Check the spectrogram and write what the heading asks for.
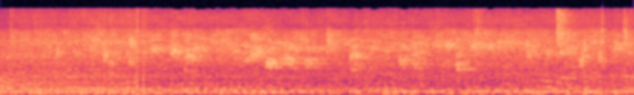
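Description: Steady road-traffic rumble from motor vehicles running nearby, with music and voices mixed in.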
